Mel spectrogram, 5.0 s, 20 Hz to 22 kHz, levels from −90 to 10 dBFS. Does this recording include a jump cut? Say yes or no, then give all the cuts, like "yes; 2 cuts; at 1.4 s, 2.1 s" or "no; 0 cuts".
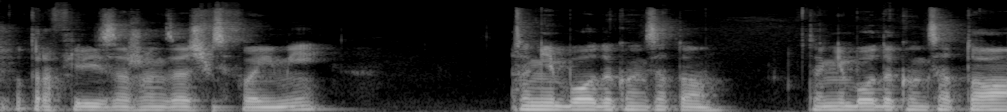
yes; 2 cuts; at 1.1 s, 2.6 s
